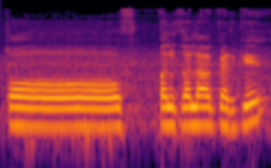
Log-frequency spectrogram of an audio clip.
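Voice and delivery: क़ाफ slowed down, with a bouncing q; slow, echoing क़ाफ; qalqala demo. Shown as a demonstration. Teacher demonstrating क़ाफ for children, with a slow qalqala. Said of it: "इसको जो है वो".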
